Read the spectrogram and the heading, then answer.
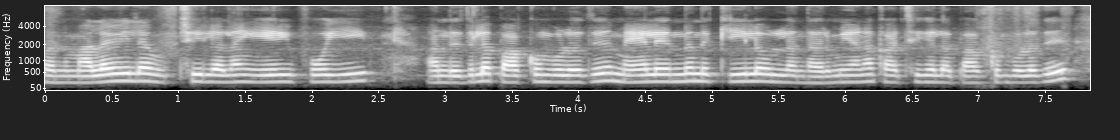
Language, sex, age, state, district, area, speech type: Tamil, female, 45-60, Tamil Nadu, Mayiladuthurai, rural, spontaneous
